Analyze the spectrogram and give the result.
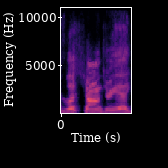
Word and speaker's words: Lashandria: My name is Lashandria. You were close. Look, nobody ever pronounces it right. So the easiest thing is everybody calls me Sean.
